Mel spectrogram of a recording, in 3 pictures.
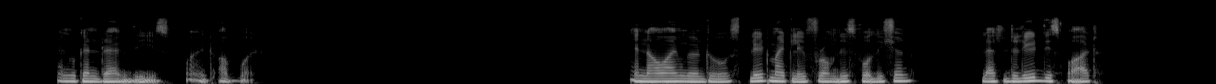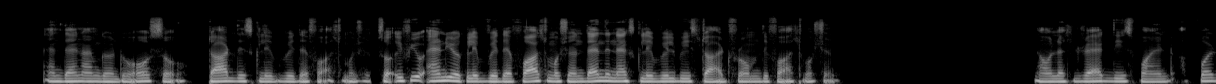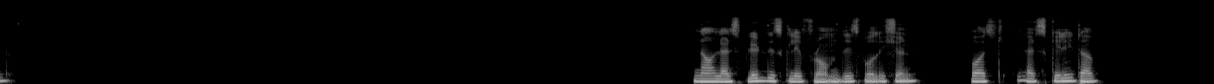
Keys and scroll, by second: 3.0 space, 6.2 space, 9.7 BackSpace, 10.9 space, 12.0 space, 21.1 space, 21.3 space, 21.6 space, 22.0 space, 27.0 space, 27.5 space, 28.3 space, 28.7 space, 30.2 space, 30.7 space, 33.3 BackSpace.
